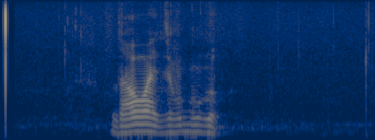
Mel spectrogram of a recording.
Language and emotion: Russian, neutral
